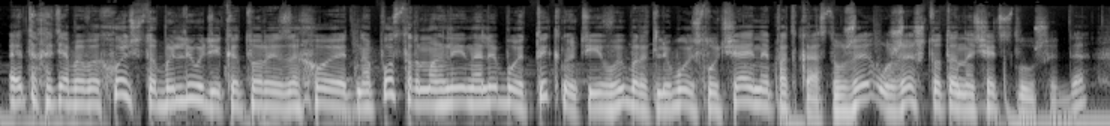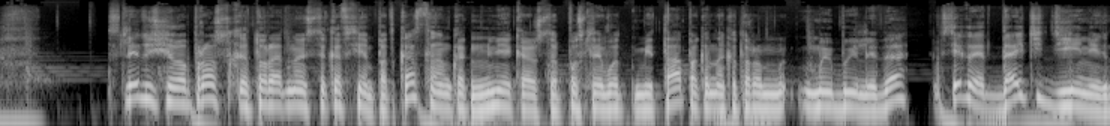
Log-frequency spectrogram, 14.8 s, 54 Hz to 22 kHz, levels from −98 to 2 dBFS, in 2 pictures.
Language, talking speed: Russian, 190 wpm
